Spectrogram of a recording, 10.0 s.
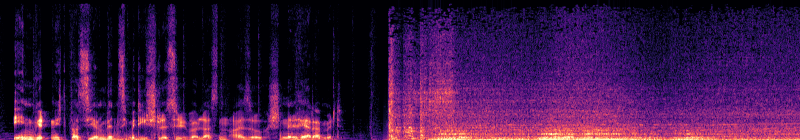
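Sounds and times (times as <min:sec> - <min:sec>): van engine driving off: 0:04.8 - 0:10.0.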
